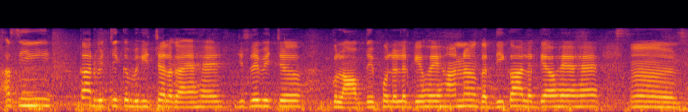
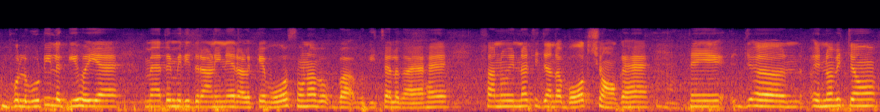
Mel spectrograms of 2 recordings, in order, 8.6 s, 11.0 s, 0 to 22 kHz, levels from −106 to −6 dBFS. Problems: constant background noise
